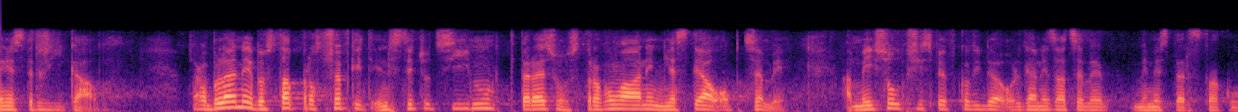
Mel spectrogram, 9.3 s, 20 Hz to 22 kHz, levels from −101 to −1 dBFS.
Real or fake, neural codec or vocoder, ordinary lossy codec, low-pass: fake; codec, 24 kHz, 0.9 kbps, WavTokenizer, medium speech release version 2; Opus, 32 kbps; 7.2 kHz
